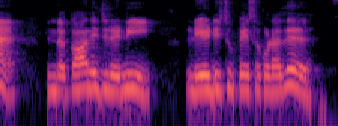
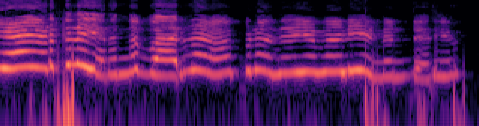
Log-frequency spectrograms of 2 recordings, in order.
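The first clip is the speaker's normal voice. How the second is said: slow, anguished sobbing; crying in pain. Acted. Man telling friend of his pain, calling Preethi, crying. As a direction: wail it out, sinking into a weak sob. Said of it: "கஷ்டமா இருக்கு".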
